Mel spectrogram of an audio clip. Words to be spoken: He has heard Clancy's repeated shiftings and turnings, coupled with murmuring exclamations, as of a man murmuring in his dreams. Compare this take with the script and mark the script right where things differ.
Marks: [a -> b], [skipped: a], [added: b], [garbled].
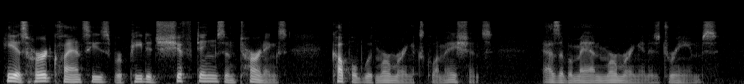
He has heard Clancy's repeated shiftings and turnings, coupled with murmuring exclamations, as of a man murmuring in his dreams.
